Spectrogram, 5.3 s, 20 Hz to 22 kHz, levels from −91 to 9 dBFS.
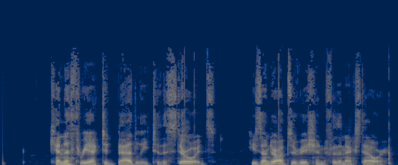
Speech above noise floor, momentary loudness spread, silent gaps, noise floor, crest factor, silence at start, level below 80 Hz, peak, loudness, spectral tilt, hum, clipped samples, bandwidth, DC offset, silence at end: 40 dB; 12 LU; none; -70 dBFS; 22 dB; 0.65 s; -72 dBFS; -10 dBFS; -31 LUFS; -4.5 dB/octave; none; under 0.1%; 16 kHz; under 0.1%; 0.1 s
